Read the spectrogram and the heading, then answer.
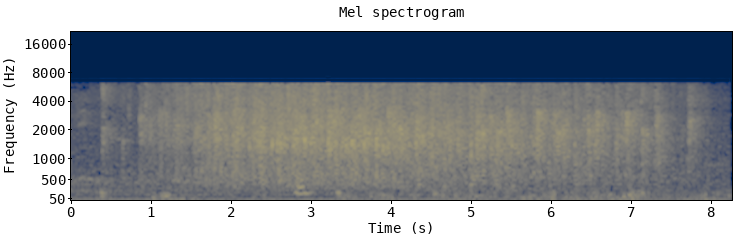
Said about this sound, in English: Once more, clap for her.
